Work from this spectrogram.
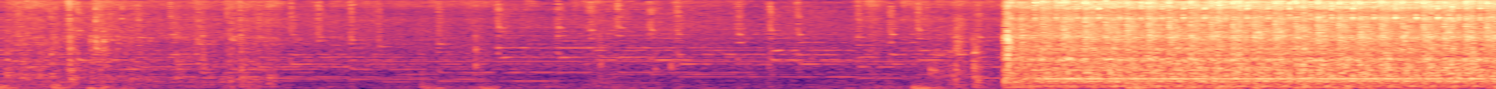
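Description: Sewing machine backstitching a duck bill face mask, first a quieter run of stitching, then a sudden louder, steady whirring burst for the last couple of seconds.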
